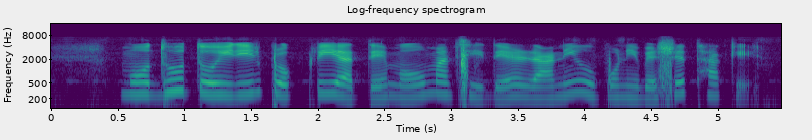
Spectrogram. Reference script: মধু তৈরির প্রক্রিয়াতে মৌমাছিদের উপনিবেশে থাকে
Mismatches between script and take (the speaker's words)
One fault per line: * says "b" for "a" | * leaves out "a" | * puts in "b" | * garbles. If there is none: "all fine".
* puts in "রানী"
